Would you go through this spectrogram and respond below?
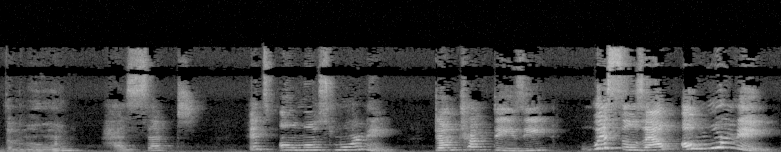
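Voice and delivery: slow, lilting storybook read; gentle read-aloud for kids; reading to children. Acted. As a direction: read it like a bedtime picture book. Teacher reads picture book aloud.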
